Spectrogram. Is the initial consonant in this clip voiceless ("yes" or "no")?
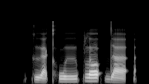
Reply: yes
